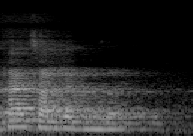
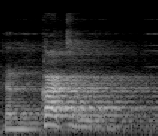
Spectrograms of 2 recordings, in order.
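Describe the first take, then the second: First: It sounds casual and relaxed. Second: It sounds accusing, catching a thief.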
